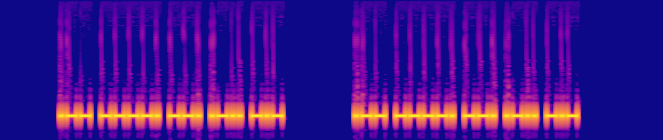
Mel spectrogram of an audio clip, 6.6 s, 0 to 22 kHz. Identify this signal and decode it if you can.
Morse code, heard as a keyed tone, about 36 wpm, 700 Hz. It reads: W9GLK W9GLK
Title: USA Call Signs - 5 Characters - Repeated 2x - 35wpm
